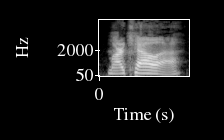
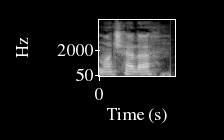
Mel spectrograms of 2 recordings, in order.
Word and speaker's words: Marcella: essentials of italian cookie markella oh yeah we have an apology to make actually yeah we do marcela um because we're ignorant people you apparently pronounce it marcella sorry pal i'm gonna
